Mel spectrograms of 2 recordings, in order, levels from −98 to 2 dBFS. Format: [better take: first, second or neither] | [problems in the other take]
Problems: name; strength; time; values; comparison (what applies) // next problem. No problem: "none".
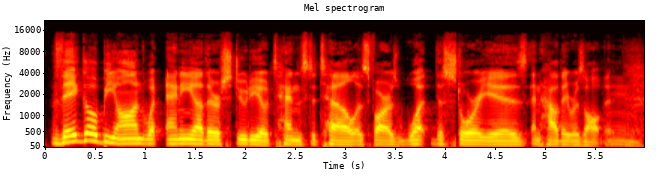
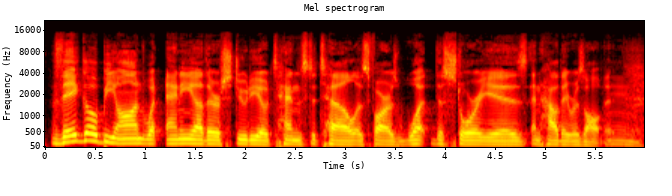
neither | none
